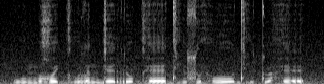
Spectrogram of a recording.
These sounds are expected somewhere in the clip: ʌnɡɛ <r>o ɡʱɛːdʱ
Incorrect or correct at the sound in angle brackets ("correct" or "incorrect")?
correct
